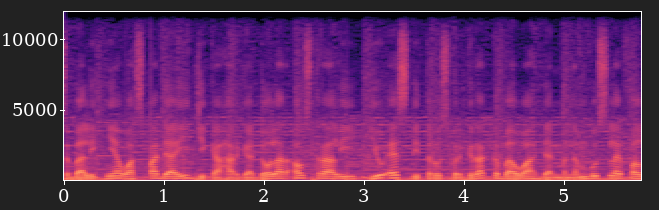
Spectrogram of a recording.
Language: Indonesian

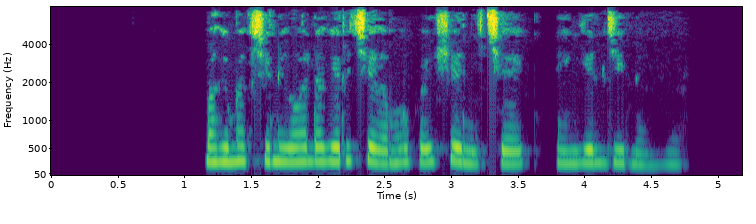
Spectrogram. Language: Kalenjin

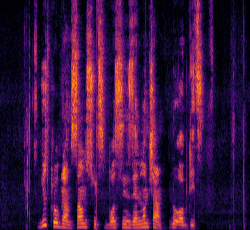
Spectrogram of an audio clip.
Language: Nigerian Pidgin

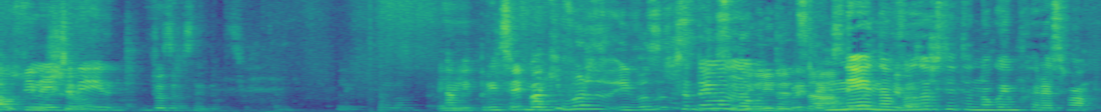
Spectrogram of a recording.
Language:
Bulgarian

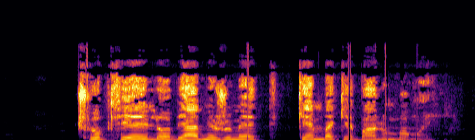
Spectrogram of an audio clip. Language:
Gawar-Bati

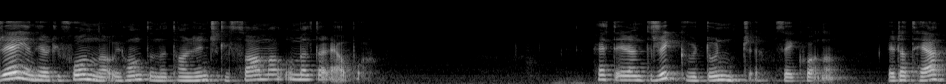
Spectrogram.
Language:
Faroese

